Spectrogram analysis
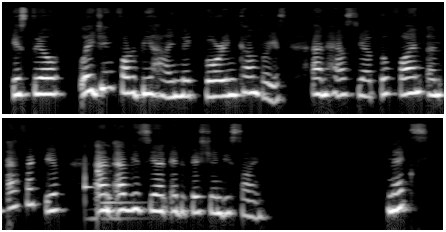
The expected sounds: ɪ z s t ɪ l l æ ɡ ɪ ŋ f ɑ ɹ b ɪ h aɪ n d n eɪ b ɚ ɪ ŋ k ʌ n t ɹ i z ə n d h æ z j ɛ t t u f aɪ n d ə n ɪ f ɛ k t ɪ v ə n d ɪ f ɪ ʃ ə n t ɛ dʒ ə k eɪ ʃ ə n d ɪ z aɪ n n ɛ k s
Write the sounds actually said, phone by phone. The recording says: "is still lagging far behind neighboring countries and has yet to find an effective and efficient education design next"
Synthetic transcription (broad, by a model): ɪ s t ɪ l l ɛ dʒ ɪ ŋ f ɑ ɹ b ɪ h aɪ n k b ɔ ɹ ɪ ŋ k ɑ n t ɹ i s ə n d h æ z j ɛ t t u f aɪ n d ə n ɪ f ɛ k t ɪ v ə n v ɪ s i ə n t ɛ dʒ ə k eɪ ʃ ə n d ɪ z aɪ n n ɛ k s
